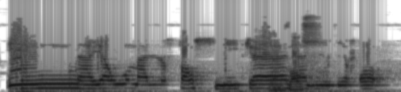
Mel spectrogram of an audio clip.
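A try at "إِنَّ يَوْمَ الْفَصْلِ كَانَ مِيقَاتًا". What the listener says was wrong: Ulangin, jangan fos, jangan fo, tapi fa. Buka dulu sedikit. Fa, fasli.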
